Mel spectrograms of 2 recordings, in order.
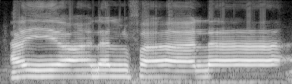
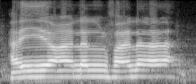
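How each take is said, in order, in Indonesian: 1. Suku kata 'fa' dipanjangkan. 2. Suku kata 'fa' dibaca pendek. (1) "Ini keliru, fa-nya itu panjang" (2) "jangan dipanjangkan"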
